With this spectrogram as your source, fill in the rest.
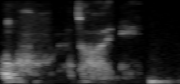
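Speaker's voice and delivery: soft, breathy, playful whisper.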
